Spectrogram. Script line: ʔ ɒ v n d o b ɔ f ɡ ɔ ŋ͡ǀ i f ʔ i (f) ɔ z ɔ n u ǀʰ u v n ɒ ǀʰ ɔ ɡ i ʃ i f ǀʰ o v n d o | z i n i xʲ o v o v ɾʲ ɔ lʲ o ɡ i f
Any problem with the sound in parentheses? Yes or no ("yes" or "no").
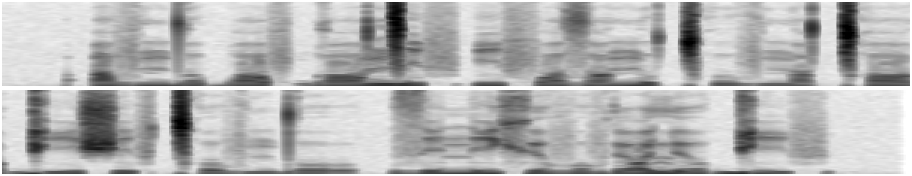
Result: no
